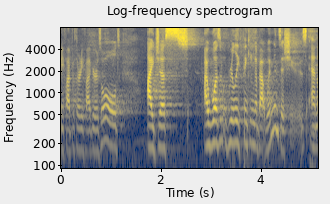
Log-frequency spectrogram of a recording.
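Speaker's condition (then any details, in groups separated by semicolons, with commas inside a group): No condition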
